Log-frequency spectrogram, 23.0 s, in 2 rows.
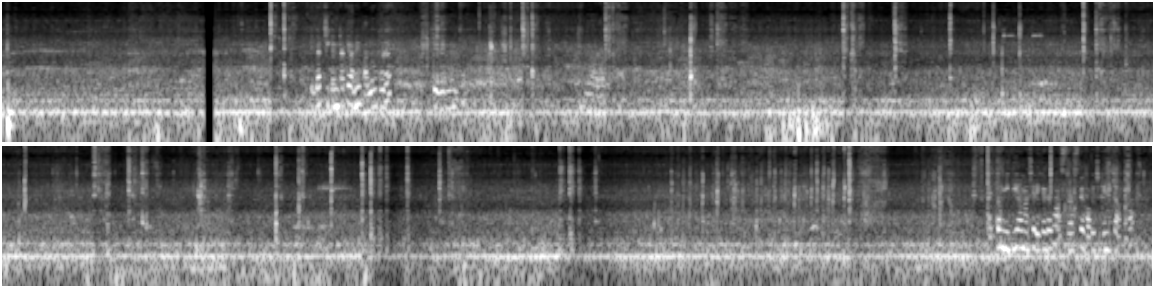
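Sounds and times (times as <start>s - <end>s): low hum: 0.0s - 23.0s
chicken frying in oil: 10.9s - 23.0s.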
